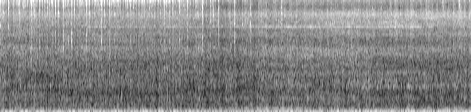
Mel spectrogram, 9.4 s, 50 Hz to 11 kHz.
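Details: 1971 Chevrolet Cheyenne, factory big-block 454 V8 on Jegs Bandit EFI, first start, cam believed broken in, rear jacked up; loud low idle with sharp ticking puff over the firing beat. Header leak at number two cylinder.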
